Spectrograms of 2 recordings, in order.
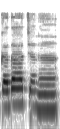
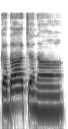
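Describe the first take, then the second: First: The final vowel is short and soft. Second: The final vowel is long and hard. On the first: The speaker calls it right. "It is soft" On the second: The speaker calls it wrong. "That is a hard"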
